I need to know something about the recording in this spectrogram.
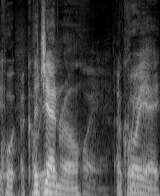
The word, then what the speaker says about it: Okoye: The general Okoye. Okoye.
